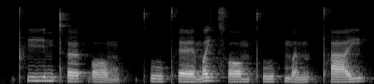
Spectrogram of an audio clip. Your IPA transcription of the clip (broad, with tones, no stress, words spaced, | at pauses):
pʰiː˥nt̪ʰœː˧k̚ ɔː˨˩m | pʰuː˨˩pʰɛː˨˩mɐ˥j t͡sʰɔː˨mpʰuː˨˥p̚mɐ˨˧n | pʰaː˨˥j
